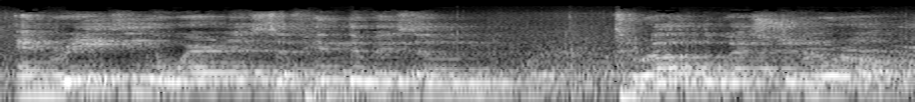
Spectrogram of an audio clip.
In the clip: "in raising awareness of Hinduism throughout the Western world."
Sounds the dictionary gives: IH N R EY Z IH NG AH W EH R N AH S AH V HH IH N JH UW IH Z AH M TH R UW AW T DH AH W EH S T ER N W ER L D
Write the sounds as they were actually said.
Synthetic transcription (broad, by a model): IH N R EY Z IH NG AH W EH R N AH S AH V HH IH N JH UW IH Z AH M TH R UW AW T DH AH W EH S T ER N W ER L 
